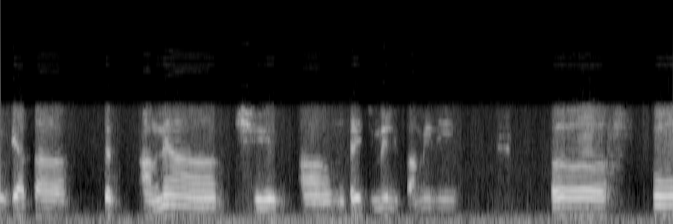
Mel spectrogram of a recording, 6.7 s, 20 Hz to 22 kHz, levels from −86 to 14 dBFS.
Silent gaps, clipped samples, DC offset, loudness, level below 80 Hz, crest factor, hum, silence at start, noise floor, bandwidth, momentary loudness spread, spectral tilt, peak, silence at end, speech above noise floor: none; under 0.1%; under 0.1%; -15 LUFS; -40 dBFS; 14 dB; none; 0 s; -37 dBFS; 3.9 kHz; 11 LU; -8 dB/octave; 0 dBFS; 0 s; 23 dB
